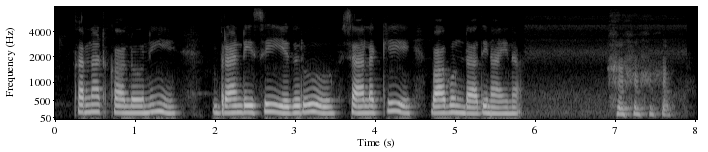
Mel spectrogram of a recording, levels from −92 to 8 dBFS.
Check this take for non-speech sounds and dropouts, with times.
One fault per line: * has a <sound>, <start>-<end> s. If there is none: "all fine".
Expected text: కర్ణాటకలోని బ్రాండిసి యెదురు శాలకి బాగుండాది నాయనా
* has a laugh, 6.9-7.8 s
